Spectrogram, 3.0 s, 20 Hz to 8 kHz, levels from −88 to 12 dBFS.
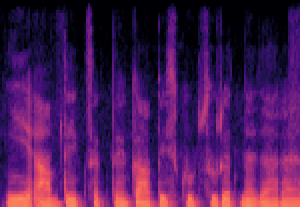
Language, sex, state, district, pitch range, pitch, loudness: Hindi, female, Haryana, Jhajjar, 190-205 Hz, 200 Hz, -18 LUFS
